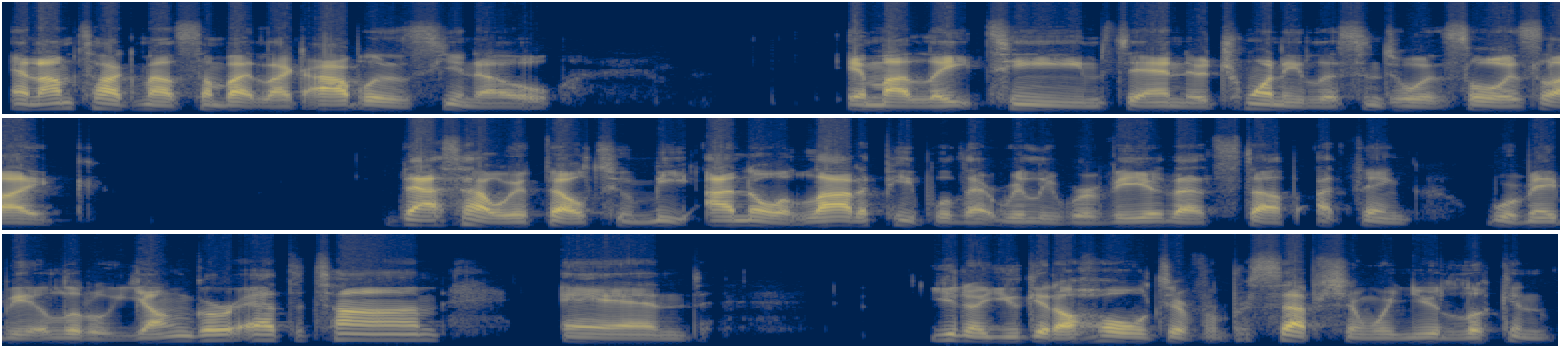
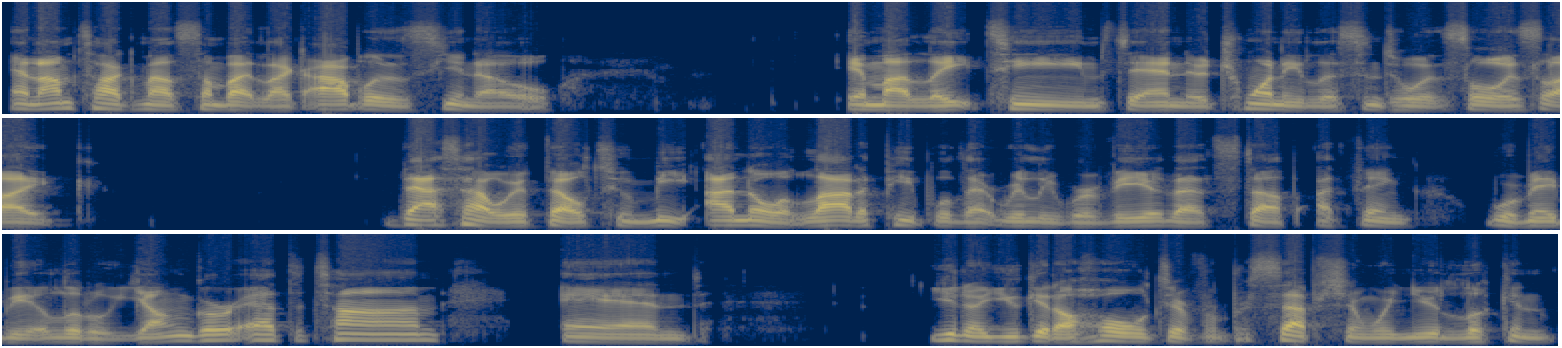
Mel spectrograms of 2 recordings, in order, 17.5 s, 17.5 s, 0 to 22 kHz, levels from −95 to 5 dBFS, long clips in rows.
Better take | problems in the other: second | thin; somewhat; fading below 550 Hz

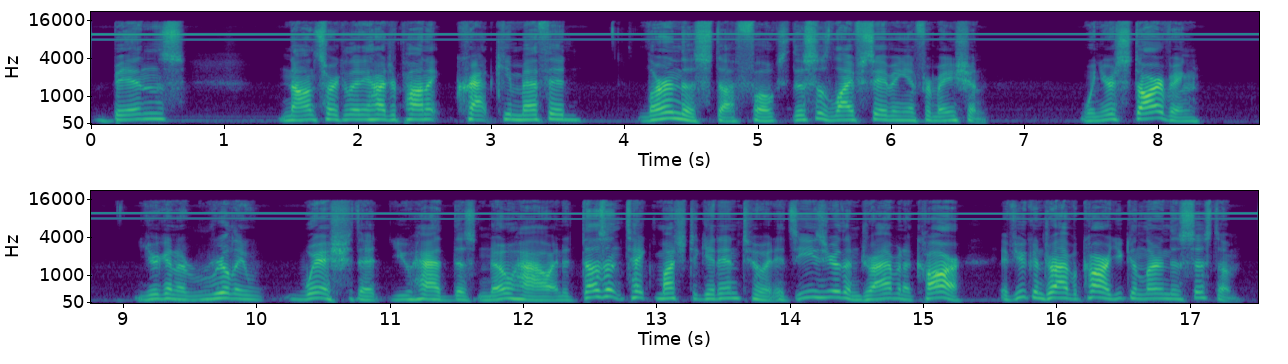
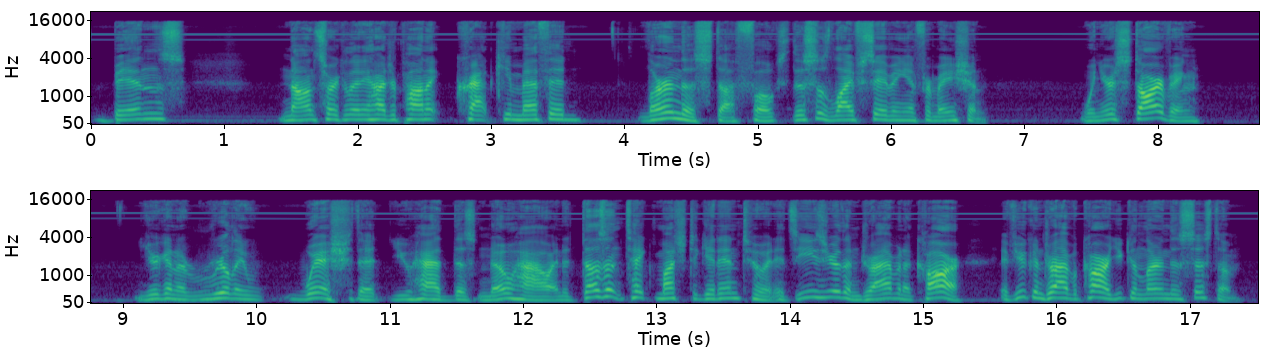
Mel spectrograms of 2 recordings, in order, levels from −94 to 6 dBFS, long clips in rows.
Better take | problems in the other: second | high-pitched whine; loud; throughout; 9.5 kHz, 6 dB below the speech; faint in the second

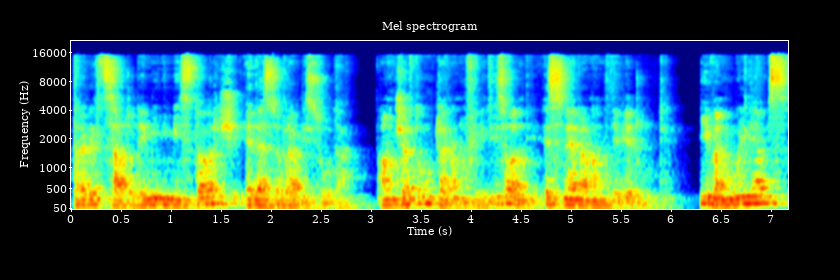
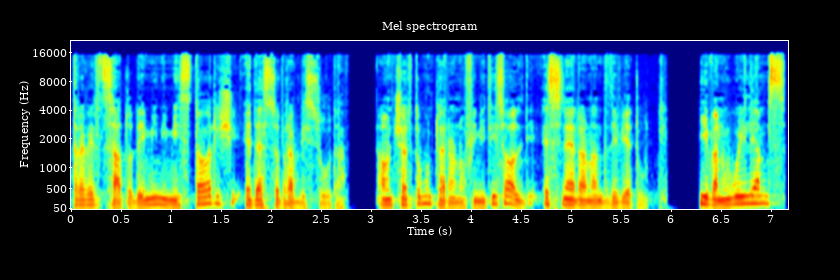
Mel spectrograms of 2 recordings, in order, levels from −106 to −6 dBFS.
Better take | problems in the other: second | off-mic speech; far // room echo; slight; dies away in 0.4 s

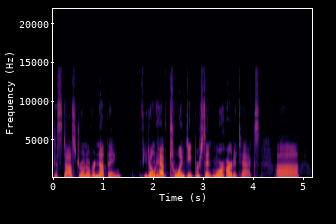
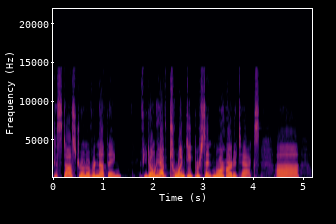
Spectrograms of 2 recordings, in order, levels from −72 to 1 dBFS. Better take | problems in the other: first | distortion; slight; 10 dB below the speech

